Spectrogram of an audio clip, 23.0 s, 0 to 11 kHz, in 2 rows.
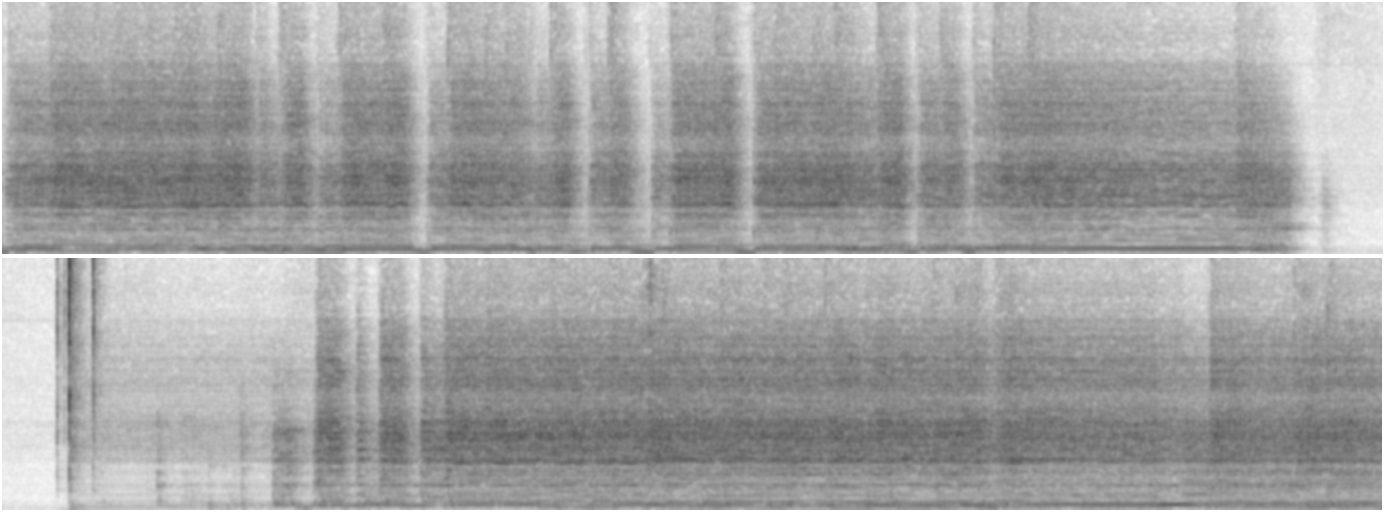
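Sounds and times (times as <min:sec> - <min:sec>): distorted electric guitar chords: 0:00.0 - 0:10.9, 0:12.0 - 0:23.0.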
